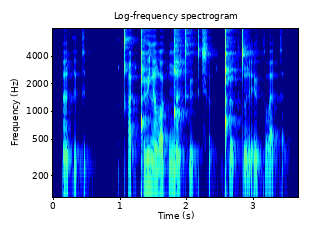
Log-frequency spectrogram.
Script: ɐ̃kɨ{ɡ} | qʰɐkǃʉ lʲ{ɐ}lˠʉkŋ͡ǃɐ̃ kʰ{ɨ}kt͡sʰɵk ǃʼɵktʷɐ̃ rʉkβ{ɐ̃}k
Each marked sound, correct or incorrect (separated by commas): incorrect, incorrect, incorrect, incorrect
